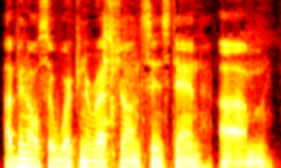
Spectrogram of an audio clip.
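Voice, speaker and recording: A man from Morocco, a head mixologist answering interview questions in a halting way, with many fillers and easy laughs. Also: lowish voice, fairly even intonation, slight background noise. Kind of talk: casual radio interview.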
